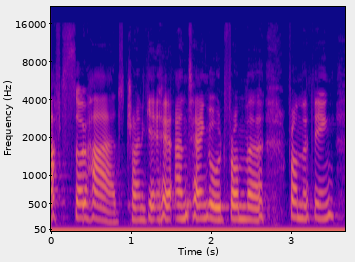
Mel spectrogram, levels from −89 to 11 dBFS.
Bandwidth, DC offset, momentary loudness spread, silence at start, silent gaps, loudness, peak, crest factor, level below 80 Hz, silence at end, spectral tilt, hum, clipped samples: 16.5 kHz; 3%; 8 LU; 0 s; none; -26 LUFS; -8 dBFS; 16 dB; -68 dBFS; 0.15 s; -4.5 dB/octave; none; under 0.1%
